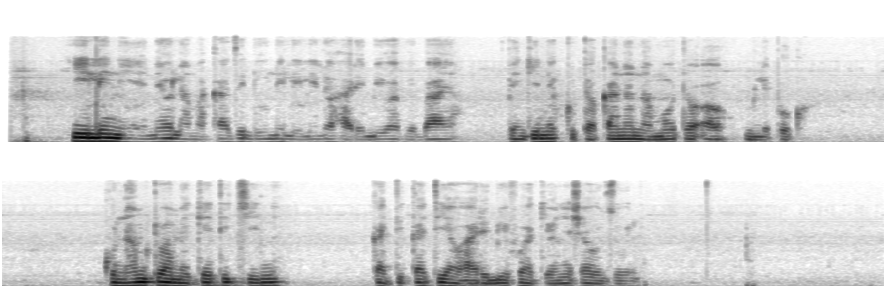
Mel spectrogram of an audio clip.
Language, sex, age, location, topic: Swahili, male, 25-35, Nairobi, health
